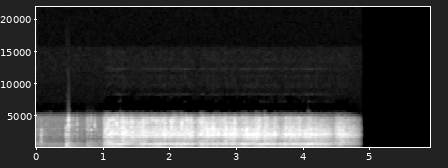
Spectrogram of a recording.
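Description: A hand blender whirs loudly, blending liquid.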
